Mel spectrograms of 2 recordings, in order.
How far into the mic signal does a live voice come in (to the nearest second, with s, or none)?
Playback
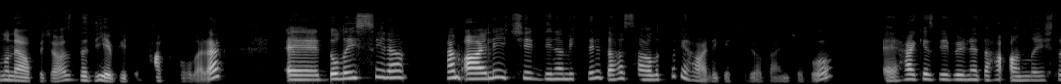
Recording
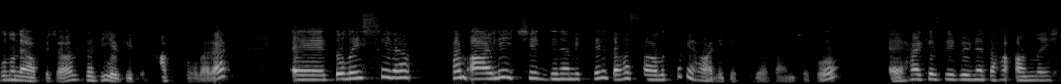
none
